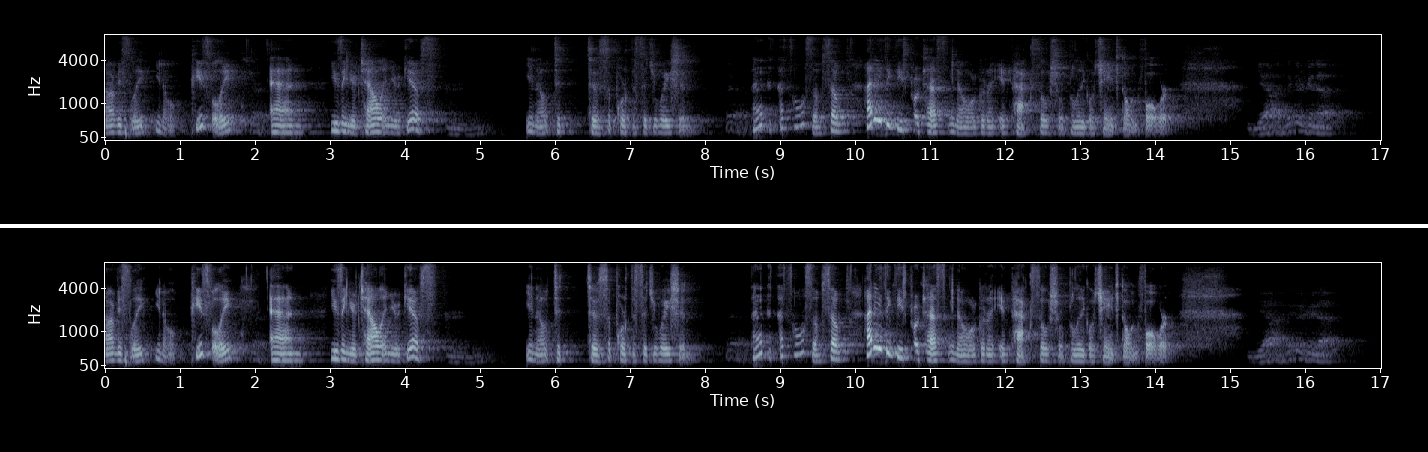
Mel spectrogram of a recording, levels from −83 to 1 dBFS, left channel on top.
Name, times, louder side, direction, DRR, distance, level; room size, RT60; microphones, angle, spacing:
voice 1, 0.0-2.6 3.0-4.4 5.6-6.1 6.4-7.8 8.6-15.1, right 4 dB, 85° right, 14 dB, 0.8 m, -33 dB
voice 2, 4.5-5.0 8.3-8.6 10.3-10.4 15.2-16.3, left 1 dB, 90° left, -4 dB, 4.2 m, -54 dB
12.0 x 11.0 x 7.7 m, 1.0 s
head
